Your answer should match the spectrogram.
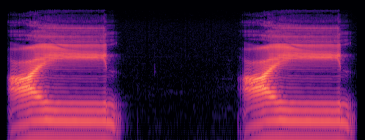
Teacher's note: زبان کی جڑ کو حلق کی طرف مضبوطی سے دباتے ہوئے باریک اور رگڑ کھاتی آواز میں پڑھیں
